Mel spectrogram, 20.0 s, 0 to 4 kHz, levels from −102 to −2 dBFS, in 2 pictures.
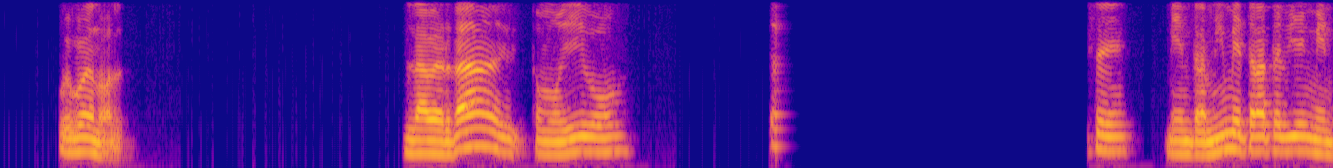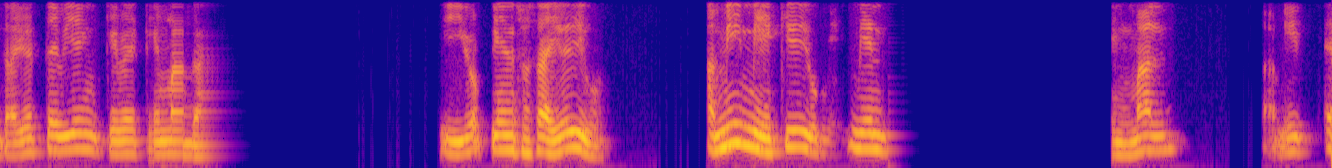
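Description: Long network dropout, 5.82 to 8.18 s: the sound stops mid-flow, a brief buzzy continuation of the last sound fades within about a tenth of a second, and roughly 2.2 s of silence follows before the audio resumes with about 2.3 s simply missing. This is likely a stretch where no packets reached the receiver, so it could only extend what it last had and then fall quiet.

Repeated packet loss (robotic sound), 11.08 to 11.45 s: five short holes, the longest 57 ms, are each patched by stretching the preceding sound, so about 42% of this span is synthetic fill. The result is choppy, with small pieces of the sound chopped out.

Long network dropouts follow at 11.51 to 12.65 s and 16.67 to 18.40 s. In the first, about a quarter second of fading buzz precedes roughly 0.9 s of silence, with about 1.1 s lost. In the second, a short fade leads into about 1.5 s of silence, with about 1.7 s lost. Throughout, the band stops at 4 kHz, as expected from G.711 mu-law on the call path.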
